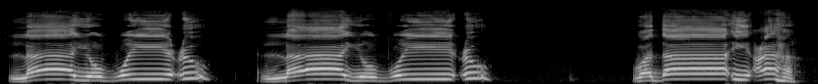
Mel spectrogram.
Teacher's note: واد جو ہے یہ زبان کی کروٹ اور اوپر کے داڑوں کی جڑ سے ادا ہوتا ہے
